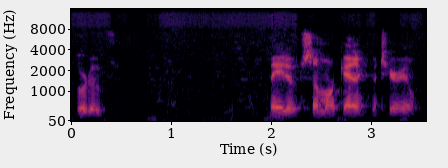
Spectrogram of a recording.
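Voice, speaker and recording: A man's voice: low-pitched, completely flat delivery, normal speed, rough recording. An American man chatting casually and jokingly as he co-hosts a review, in a wry manner. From United States. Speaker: co-host of a TV review show. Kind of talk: casual jokey review chat.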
